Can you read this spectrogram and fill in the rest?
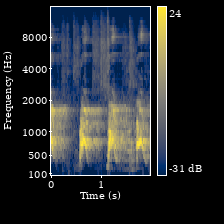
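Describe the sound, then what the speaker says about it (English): A dog barks three times in quick succession, loud and close, indoors at home with no talking. "They're barking."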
